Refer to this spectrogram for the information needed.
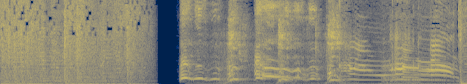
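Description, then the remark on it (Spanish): A dense, noisy burst like a dog barking fills the first second and a half, then after a brief silence a cat meows several times, loud, its drawn-out cries rising and falling. “Escuchar a tu mascota sana es música para tus oídos”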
